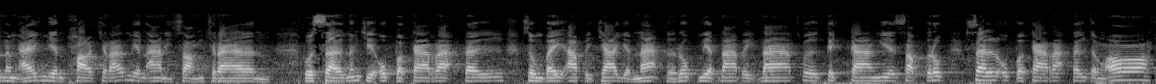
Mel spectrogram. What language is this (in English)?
Vietnamese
